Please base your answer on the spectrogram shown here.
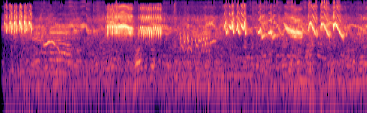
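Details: Lark singing in Kabul city on a Friday morning: bursts of high buzzy trills alternate with sweeping, rising and falling whistled notes and rapid chirped phrases, with brief pauses between phrases.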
